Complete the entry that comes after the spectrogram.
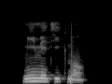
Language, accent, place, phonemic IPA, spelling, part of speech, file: French, France, Lyon, /mi.me.tik.mɑ̃/, mimétiquement, adverb, LL-Q150 (fra)-mimétiquement.wav
- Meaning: mimetically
